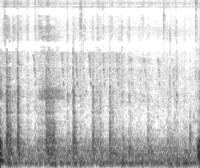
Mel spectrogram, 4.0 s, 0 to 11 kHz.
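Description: Faint, scattered clicks and light scrapes of a 3/8-inch quick-connect disconnect tool being worked into a transmission cooler line fitting until it seats flush.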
